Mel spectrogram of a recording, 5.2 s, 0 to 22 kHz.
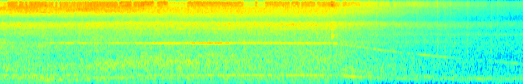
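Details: Sebo Automatic X5 upright vacuum in the living room: loud rough buzz over the motor roar with an intermittent high squeal like a slipping belt, though the belt had tension; brushroll problem.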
